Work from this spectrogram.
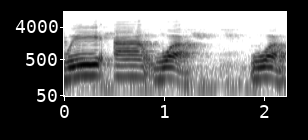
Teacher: ini ada di makhraj syafatain ya, dua bibir tapi tak bertemu dua bibirnya, mendekati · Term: huruf wa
